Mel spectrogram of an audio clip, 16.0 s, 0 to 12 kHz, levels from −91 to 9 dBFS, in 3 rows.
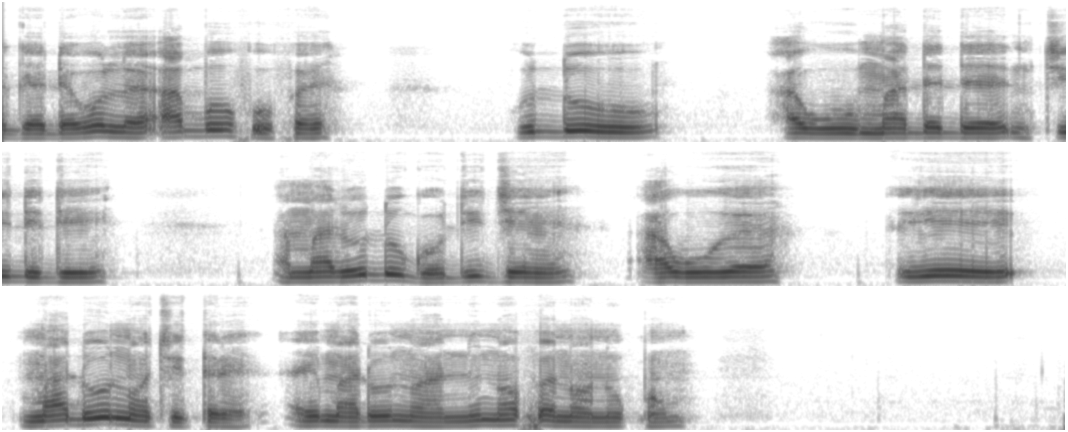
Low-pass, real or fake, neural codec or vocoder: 10.8 kHz; real; none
